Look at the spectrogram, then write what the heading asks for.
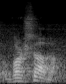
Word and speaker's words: Warszawa: I don't know how you pronounce it. How do you say Warsaw in? Warsaw, Warszawa.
